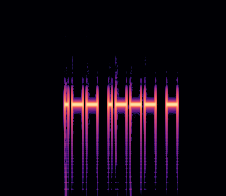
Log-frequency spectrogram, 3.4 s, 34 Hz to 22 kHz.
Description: Morse code, heard as a keyed tone, about 22 wpm, 700 Hz. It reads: WJT
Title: USA Call Sign Postfixes - 3 Letters 22wpm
